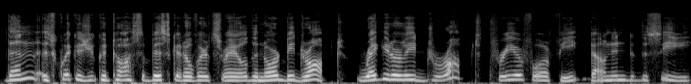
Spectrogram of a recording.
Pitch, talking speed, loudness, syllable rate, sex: 195 Hz, 200 wpm, -18 LUFS, 5.1 syllables/s, male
